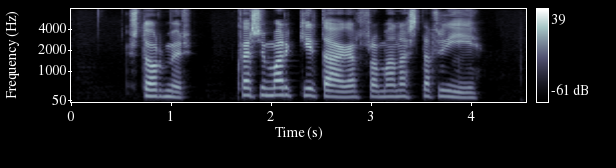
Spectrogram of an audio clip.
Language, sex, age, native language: Icelandic, female, 30-39, Icelandic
